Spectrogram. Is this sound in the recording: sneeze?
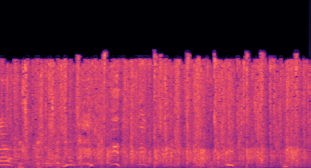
no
